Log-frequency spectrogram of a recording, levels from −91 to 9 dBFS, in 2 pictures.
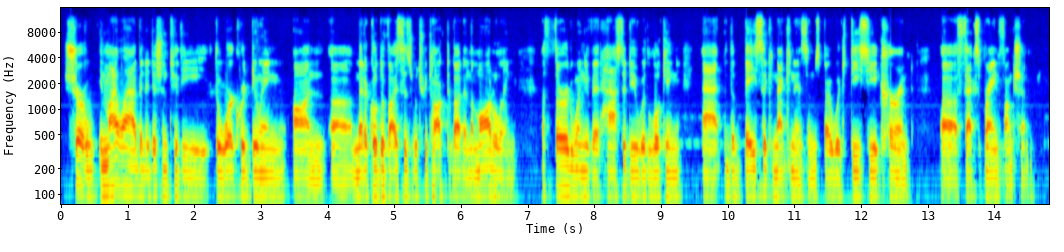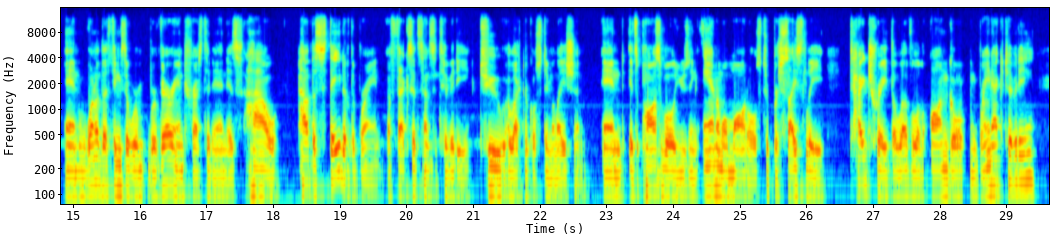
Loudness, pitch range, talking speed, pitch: -17 LUFS, 80-100 Hz, 170 wpm, 90 Hz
